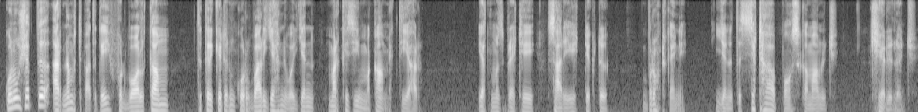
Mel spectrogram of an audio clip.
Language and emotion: Kashmiri, neutral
